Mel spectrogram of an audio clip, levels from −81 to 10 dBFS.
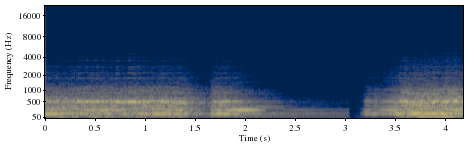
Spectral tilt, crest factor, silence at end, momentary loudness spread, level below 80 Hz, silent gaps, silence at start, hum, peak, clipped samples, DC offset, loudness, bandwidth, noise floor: -12 dB/octave; 16 dB; 0 s; 13 LU; -36 dBFS; none; 0 s; none; -4 dBFS; under 0.1%; under 0.1%; -21 LUFS; 3 kHz; -49 dBFS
